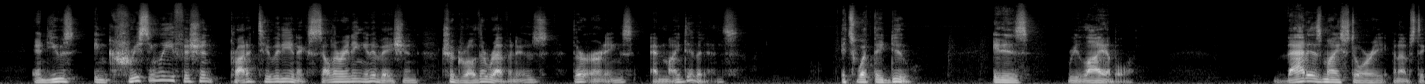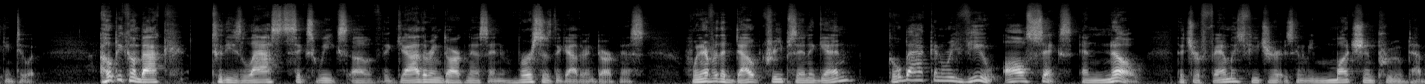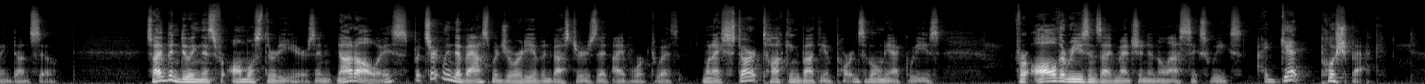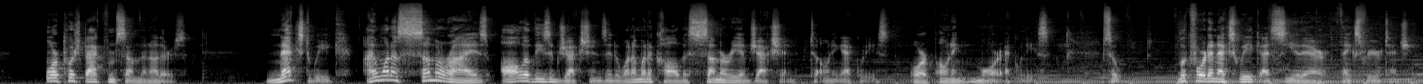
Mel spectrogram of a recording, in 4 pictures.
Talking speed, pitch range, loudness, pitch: 180 wpm, 90-125 Hz, -21 LUFS, 105 Hz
